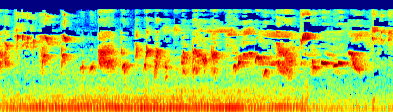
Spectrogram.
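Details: Orange-headed thrush song used to coax a quiet bird into singing: rapid, jumbled high chirps and whistles, rising and falling, with a low droning hum behind.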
